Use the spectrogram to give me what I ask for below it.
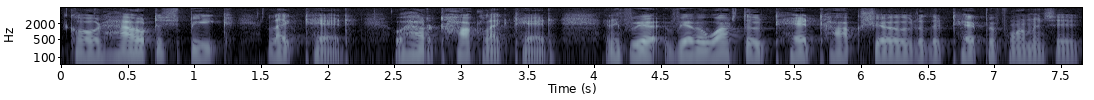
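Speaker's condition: Deafness, hard of hearing; severe hearing loss from birth

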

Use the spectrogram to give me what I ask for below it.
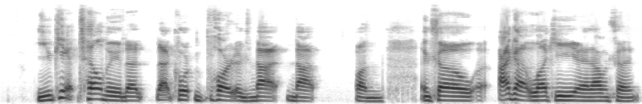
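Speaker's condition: Cleft lip and palate; large hole in mouth at birth

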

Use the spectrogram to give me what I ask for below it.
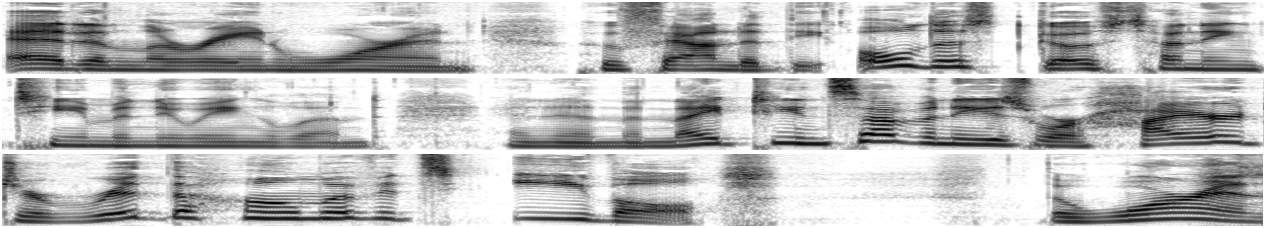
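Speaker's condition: No condition

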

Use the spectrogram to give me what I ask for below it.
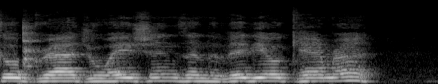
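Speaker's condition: ALS; ongoing

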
